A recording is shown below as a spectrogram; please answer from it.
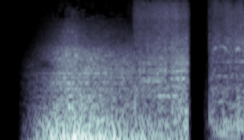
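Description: Whooshing intro sound effect over a deep rumble. It swells in, turns brighter a little past halfway, then cuts off suddenly.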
